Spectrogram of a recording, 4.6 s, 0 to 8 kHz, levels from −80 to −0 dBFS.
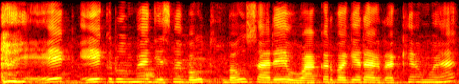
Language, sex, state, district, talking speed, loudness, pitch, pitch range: Hindi, female, Bihar, Patna, 170 wpm, -16 LUFS, 240 Hz, 225-260 Hz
